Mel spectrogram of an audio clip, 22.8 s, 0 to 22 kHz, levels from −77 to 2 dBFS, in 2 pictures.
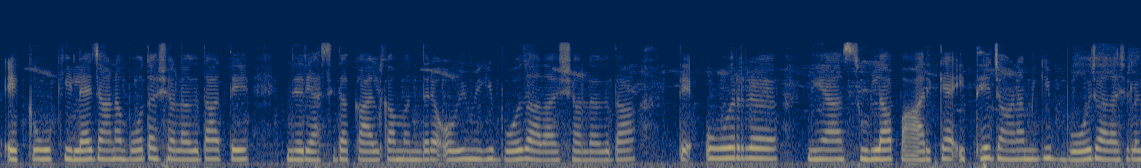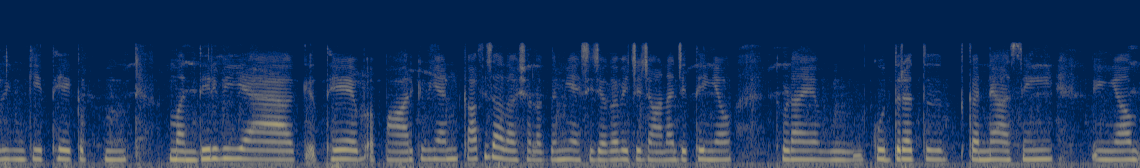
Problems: none marked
